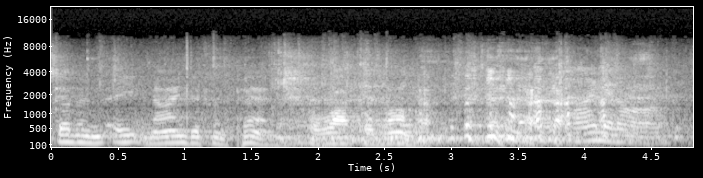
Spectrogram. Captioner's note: laughter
